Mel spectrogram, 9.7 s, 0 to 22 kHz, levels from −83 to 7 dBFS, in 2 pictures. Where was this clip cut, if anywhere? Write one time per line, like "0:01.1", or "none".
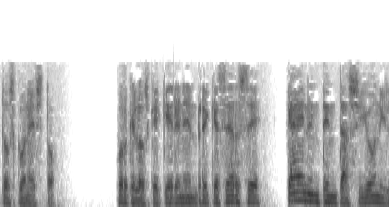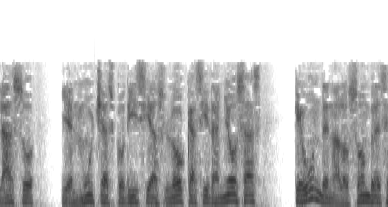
none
